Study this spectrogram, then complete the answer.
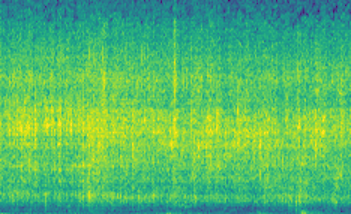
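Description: Pork chops browning in a hot pan give off a steady, dense sizzle that stays loud and constant throughout, with a few faint pops and nobody talking.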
